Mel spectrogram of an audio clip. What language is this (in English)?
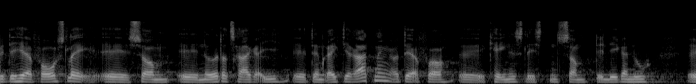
Danish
